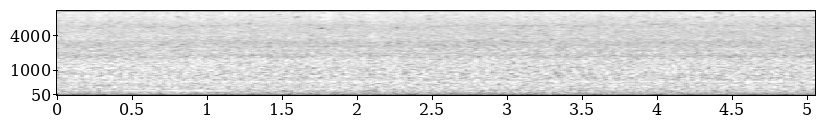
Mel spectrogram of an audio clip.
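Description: Road traffic on wet asphalt: a bus and cars driving away, a steady mix of engine hum and tyre noise with no sudden sounds.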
